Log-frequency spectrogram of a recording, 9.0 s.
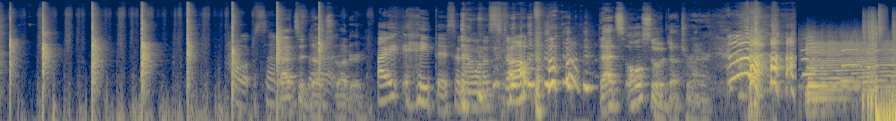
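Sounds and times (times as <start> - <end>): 
hand clap: 0.0 - 3.4
speech: 2.6 - 8.8
laughter: 4.6 - 6.2, 7.2 - 8.0.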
